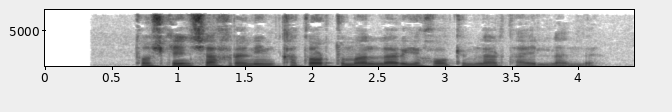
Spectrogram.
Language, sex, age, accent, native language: Uzbek, male, 18-24, Toshkent shahri, Uzbek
